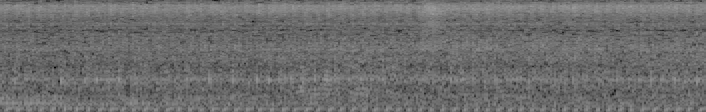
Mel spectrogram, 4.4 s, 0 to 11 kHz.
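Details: Yamaha NMAX scooter, 5877 km, over 2 years old, engine suddenly got noisy, likely failed tensioner; after repair, reassembly and coolant refill: low, steady putter at even idle with no ticking or rattle on top; quiet, healthy normal idle again.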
